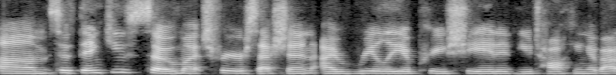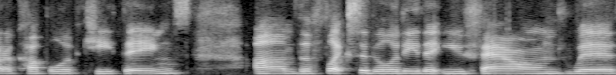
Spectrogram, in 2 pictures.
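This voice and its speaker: Here a woman speaks at a moderate pace. Her intonation stays fairly even. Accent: Southern US. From US South, South Carolina. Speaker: customer success staff, event facilitator. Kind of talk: webinar Q&A facilitation.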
